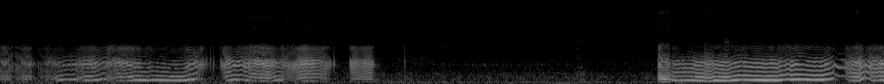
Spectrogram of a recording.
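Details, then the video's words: Dog snoring loudly enough to fill the whole house, indoors; drawn-out groaning snores with wavering pitch come in long bursts, then a quiet gap of about two seconds before another long snore resumes. "ХРАПИТ НА ВСЮ ХАТУ"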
